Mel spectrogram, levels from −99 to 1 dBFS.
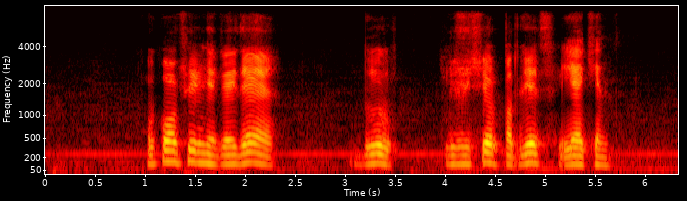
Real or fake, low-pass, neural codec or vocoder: fake; 7.2 kHz; codec, 32 kHz, 1.9 kbps, SNAC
